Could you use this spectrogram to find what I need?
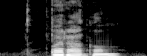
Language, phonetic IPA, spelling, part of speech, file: Polish, [paˈraɡɔ̃n], paragon, noun, LL-Q809 (pol)-paragon.wav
